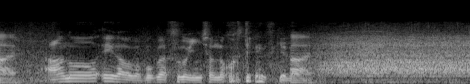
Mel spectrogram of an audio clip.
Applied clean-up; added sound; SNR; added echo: none; none; none; none.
